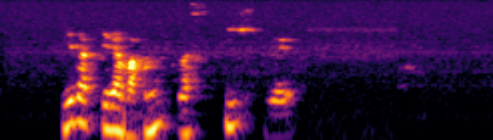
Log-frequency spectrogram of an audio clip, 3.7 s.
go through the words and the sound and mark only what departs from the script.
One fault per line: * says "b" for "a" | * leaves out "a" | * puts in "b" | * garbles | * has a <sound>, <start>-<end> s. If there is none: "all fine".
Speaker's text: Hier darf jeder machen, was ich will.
all fine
